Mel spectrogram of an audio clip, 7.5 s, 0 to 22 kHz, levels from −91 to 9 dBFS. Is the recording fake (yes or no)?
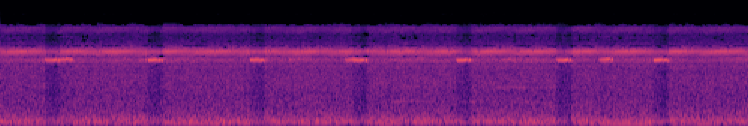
no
